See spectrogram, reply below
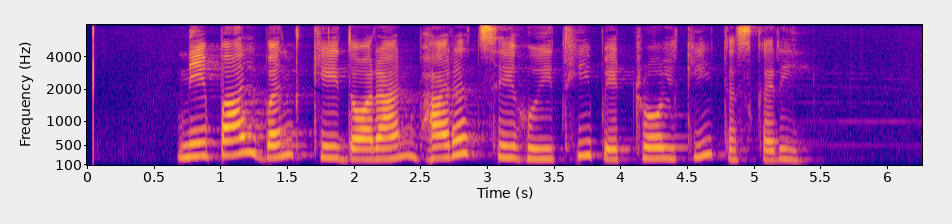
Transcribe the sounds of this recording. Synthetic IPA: neːpaːlbɐ̃nd̪ʱked̪ɔːɾaːnbʱaːɾət̪seɦʊit̪ʰipeːʈɾoːlkit̪ɐskəɾi

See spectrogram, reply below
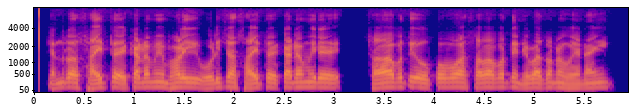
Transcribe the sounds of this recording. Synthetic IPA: kend̪ɾɔsaɦit̪jɔekaɖemibʱɔɭioɭisasaɦit̪jɔekaɖemiɾe | sɔbʱapɔt̪iupɔbʱɔbasɔbʱapɔt̪iniɾbat͡ʃɔnɔɦuenaɦĩ

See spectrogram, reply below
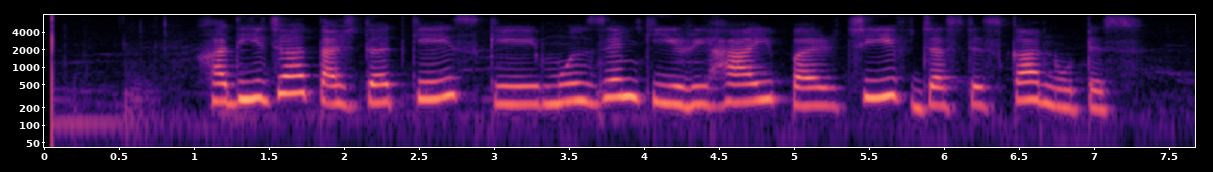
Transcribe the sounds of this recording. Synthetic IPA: xɐd̪iːd͡ʒat̪ɐʃd̪əd̪keːskemʊlzɪmkiɾɪɦaːipɐɾt͡ʃiːfd͡ʒɐsʈɪskanoːʈɪs

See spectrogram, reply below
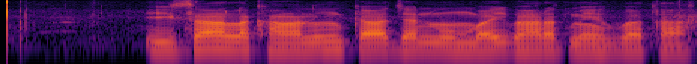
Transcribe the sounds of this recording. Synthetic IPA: iːsaləkʰaːnikad͡ʒənmːʊ̃mbəibʱaːɾət̪mẽɦuat̪ʰaː

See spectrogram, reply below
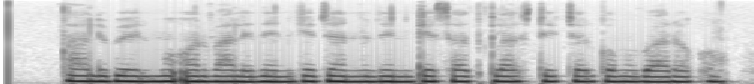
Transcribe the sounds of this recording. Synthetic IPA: t̪alibelmuʔɔɾbaːlid̪enked͡ʒanmed̪inkesat̪ʰklaːsʈiːt͡ʃəɾkomʊbaːɾəkɦo

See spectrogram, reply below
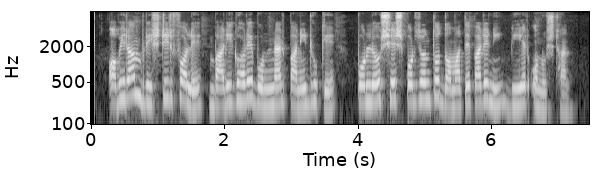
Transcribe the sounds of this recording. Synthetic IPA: ɔbiɾambɾiʃʈiɾfɔlebaɾiɡʱɔɾebonːaɾpaniɖʱuke | poɾleoʃeʃpɔɾd͡ʑont̪od̪ɔmat̪epaɾenibieɾʔo̰nuʃʈʰan

